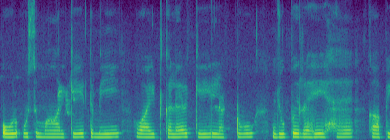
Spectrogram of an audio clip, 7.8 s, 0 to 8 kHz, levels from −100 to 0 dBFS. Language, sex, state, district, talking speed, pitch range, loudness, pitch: Hindi, female, Rajasthan, Jaipur, 100 wpm, 190-200 Hz, -21 LUFS, 195 Hz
